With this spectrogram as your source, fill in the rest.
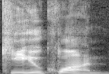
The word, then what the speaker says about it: Ke Huy Quan: And so out of nowhere, the likable, sorry, I'm still learning how to pronounce it. Ke Huy Quan.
